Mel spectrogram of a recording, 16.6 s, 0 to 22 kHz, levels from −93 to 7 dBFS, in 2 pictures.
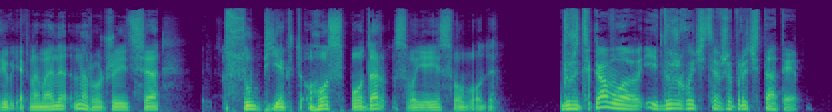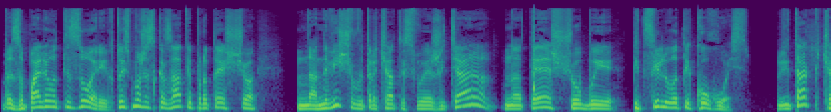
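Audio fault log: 3.68 s and 13.65 s: electrical switching spike, a sharp snap, likely from a nearby switch arcing; the speech runs on unbroken beneath, unlike a dropout click.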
